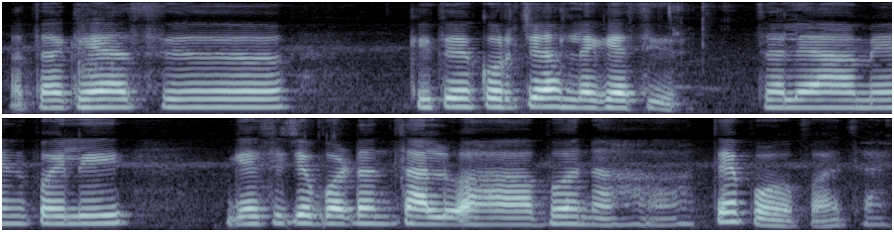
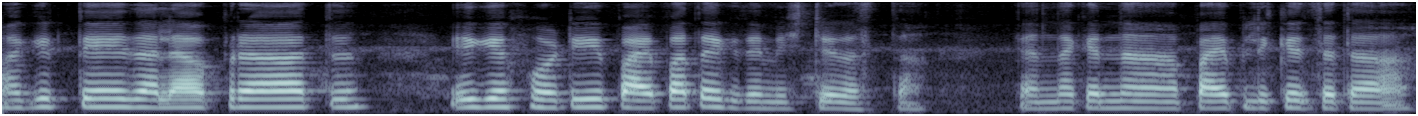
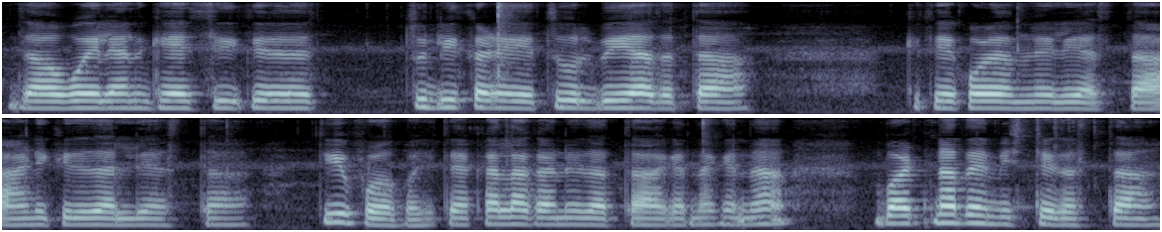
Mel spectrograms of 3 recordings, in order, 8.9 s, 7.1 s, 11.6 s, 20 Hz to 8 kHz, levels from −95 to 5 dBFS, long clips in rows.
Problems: constant background noise, background conversations at intervals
